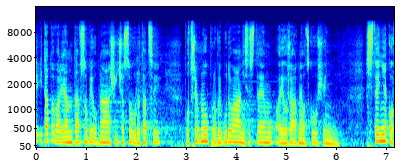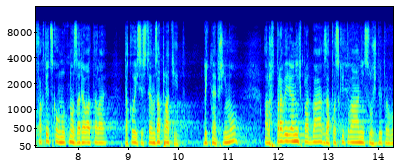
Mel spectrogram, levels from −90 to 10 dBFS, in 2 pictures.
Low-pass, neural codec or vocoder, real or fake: 10.8 kHz; none; real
